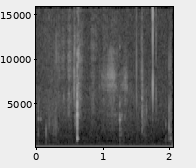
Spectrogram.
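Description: A paintbrush dabs and scrapes softly against canvas.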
